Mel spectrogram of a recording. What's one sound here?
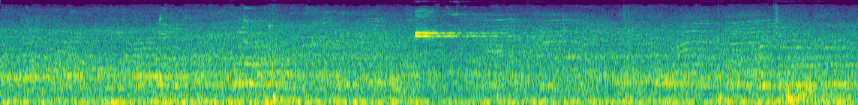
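A crowd chatters in a large echoing gym.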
